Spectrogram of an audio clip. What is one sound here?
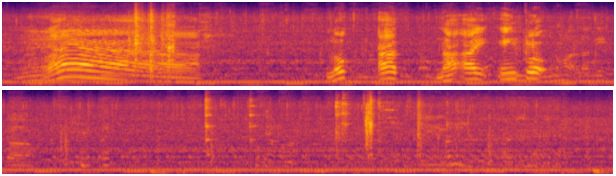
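Sauce bubbles gently in a pan.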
